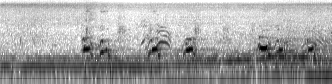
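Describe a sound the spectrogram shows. A small animal paddles softly through water.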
